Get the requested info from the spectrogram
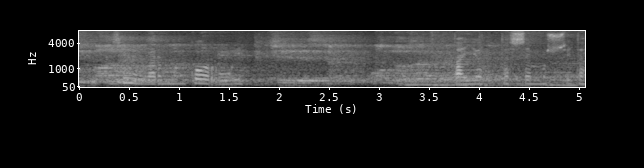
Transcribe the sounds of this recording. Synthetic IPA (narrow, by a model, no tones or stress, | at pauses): siʋʋɑrmːɑŋkorui | t̪ɑijot̪ːɑssemːosːiːt̪ɑ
